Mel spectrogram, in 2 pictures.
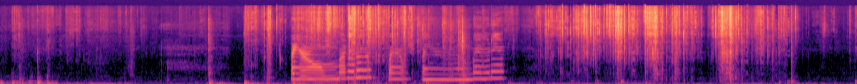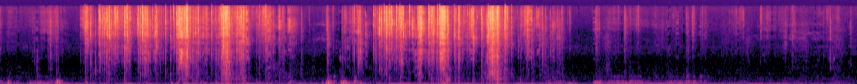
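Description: Sports-card pack wrappers tearing and crinkling while cards are handled, in three long bursts in the second half.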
